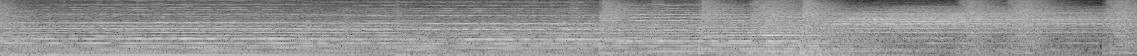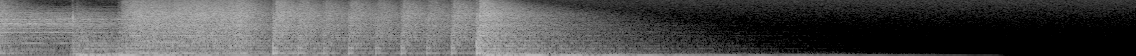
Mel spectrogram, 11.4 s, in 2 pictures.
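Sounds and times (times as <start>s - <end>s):
patriotic anthem: 0.0s - 7.3s.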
